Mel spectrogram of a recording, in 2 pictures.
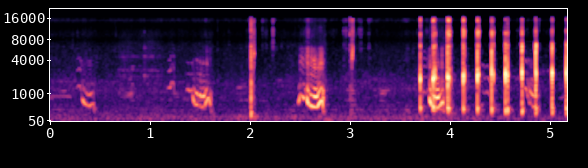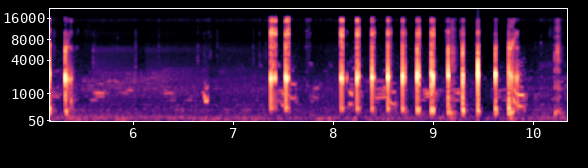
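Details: Grey francolin calling: rapid series of loud sharp repeated notes, about three per second, in bursts, with a few lower slurred notes between phrases.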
